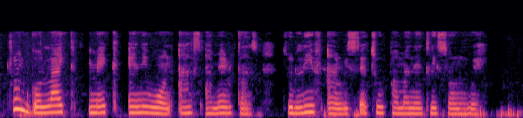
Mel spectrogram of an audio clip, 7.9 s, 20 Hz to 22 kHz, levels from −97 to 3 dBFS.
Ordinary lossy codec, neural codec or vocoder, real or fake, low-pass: MP3, 64 kbps; none; real; 7.2 kHz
